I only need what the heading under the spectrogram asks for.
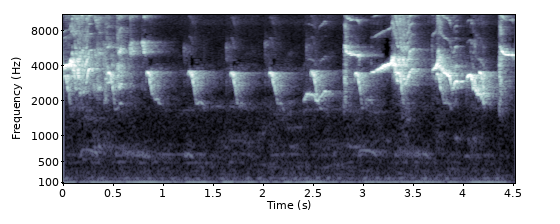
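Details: Oriental magpie-robin singing vigorously inside an aviary, used as a lure to get other birds singing: a continuous run of varied, high whistled and slurred notes, many falling sharply, over a steady low hum.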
